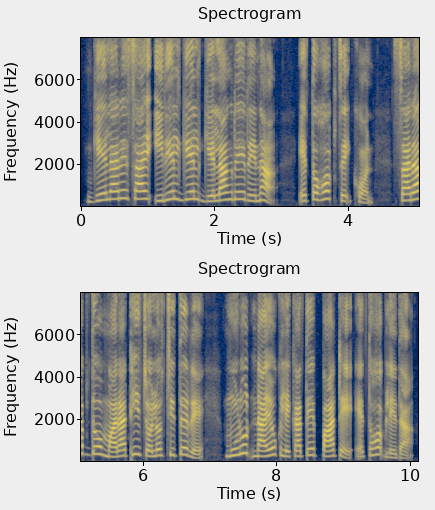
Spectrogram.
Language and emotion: Santali, neutral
